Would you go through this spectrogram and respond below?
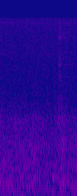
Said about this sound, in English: You said two, and then there came thunder.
